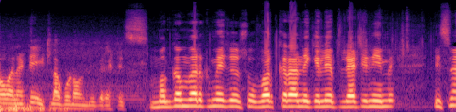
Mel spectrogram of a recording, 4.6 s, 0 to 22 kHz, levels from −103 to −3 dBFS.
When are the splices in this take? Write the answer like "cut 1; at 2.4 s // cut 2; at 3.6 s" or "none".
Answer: cut 1; at 1.4 s

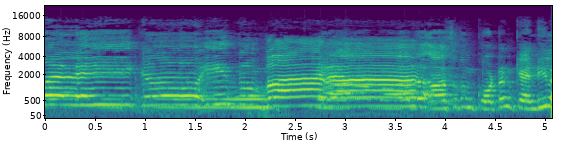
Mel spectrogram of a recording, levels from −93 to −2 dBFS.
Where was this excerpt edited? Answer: none

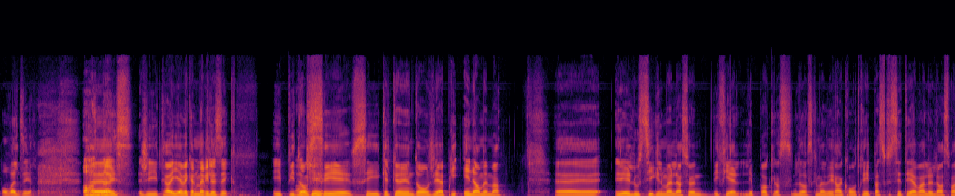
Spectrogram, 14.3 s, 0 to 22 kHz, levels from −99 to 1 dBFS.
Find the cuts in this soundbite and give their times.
none

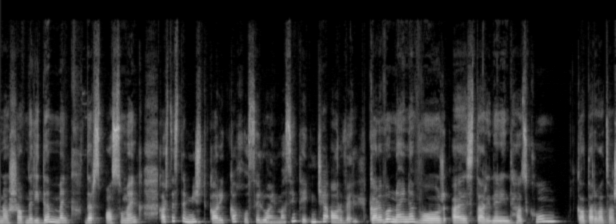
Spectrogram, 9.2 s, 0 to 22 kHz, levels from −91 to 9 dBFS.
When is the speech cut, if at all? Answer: cut 1; at 2.3 s // cut 2; at 5.4 s

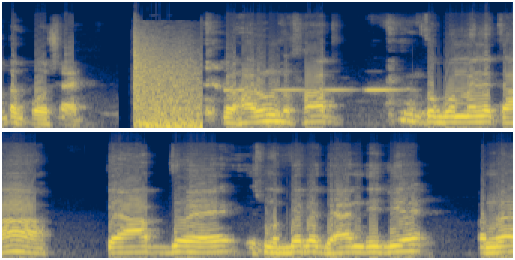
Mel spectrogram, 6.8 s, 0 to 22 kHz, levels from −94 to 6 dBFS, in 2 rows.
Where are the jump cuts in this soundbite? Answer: cut 1; at 1.0 s

